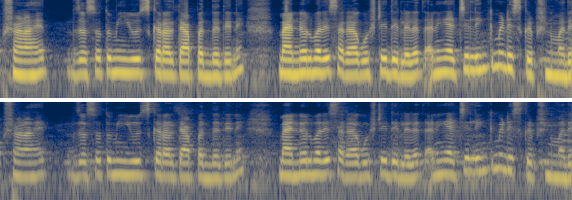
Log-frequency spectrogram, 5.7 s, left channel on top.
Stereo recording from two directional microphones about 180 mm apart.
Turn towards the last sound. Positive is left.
turn(degrees=45)  # may be behind; listen again after turning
